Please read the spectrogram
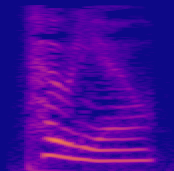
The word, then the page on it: polio: ‘pəʋlı,əʋ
